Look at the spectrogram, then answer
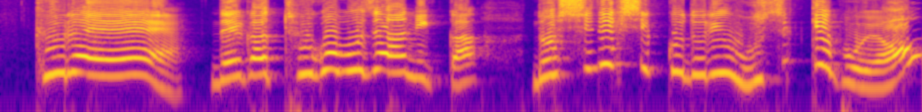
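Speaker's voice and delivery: sudden, high-pitched, furious yell.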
